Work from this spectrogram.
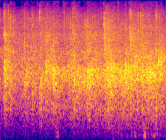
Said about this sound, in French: Acclamons la parole de Dieu.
